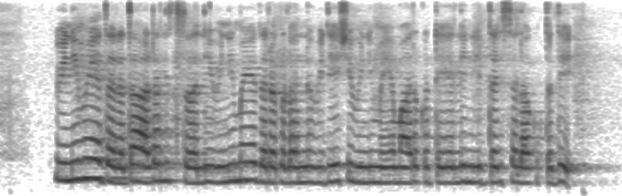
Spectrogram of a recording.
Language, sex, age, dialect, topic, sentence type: Kannada, female, 56-60, Coastal/Dakshin, banking, statement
